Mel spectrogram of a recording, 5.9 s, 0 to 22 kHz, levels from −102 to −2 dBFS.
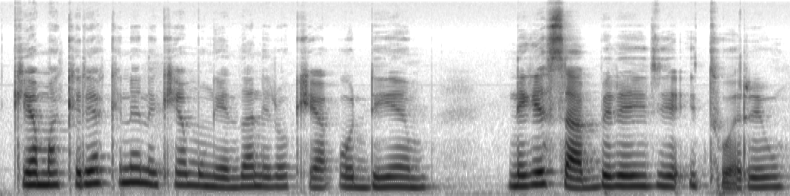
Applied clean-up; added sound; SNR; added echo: none; none; none; none.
